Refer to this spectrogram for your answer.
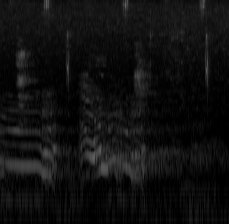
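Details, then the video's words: Red deer during the beginning of the rut in forest: a series of roars with rich harmonics, a sustained moan followed by a rising, wavering bellow that falls away into a lower groaning tail. "Die Hirschbrunft beginnt"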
